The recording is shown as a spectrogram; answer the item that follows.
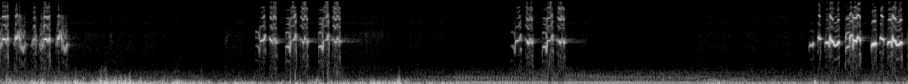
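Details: Sooty-headed bulbul song for luring and tutoring caged birds: short bubbly phrases repeated about every two and a half seconds, each a tight cluster of chirpy slurred notes, separated by quiet gaps with faint low hum.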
